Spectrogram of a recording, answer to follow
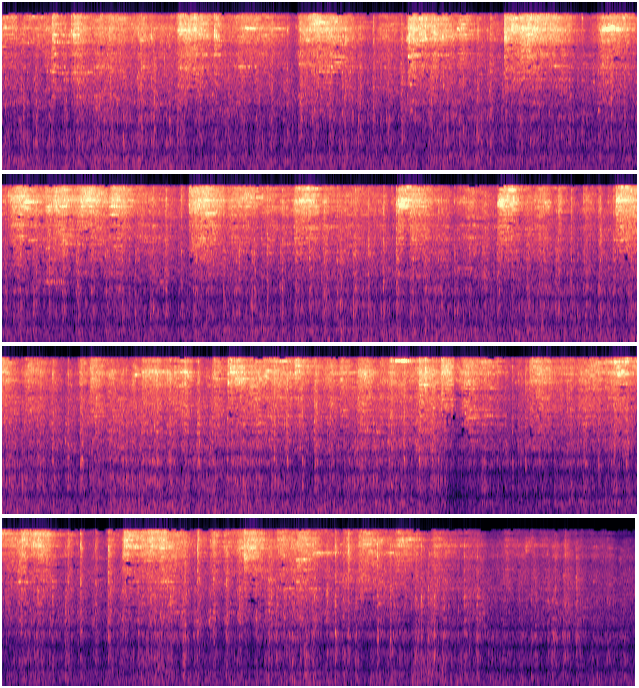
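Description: Freight train of loaded rock hopper cars rolling past at close range: a steady rumble of steel wheels on rail, with irregular clicks and clacks as the wheels cross rail joints.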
